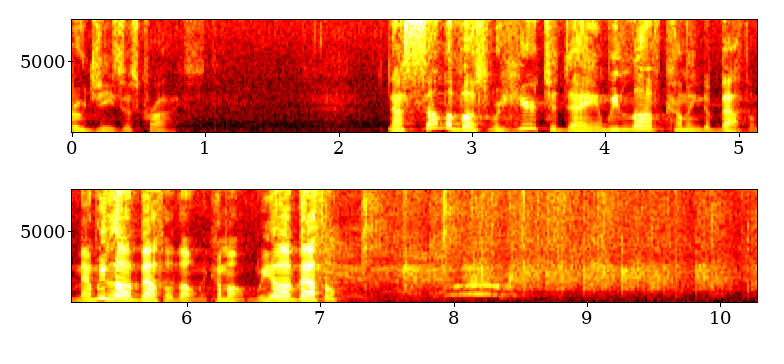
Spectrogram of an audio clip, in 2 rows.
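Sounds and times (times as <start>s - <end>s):
speech: 0.0s - 1.0s, 2.4s - 7.4s
church audience clapping: 7.1s - 10.2s
person whooping or cheering: 7.6s - 8.7s.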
